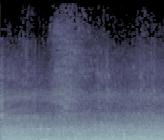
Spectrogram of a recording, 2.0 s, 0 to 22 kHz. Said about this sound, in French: On est derrière le bus 65 qui vient de nous faire redémarrer en côte.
